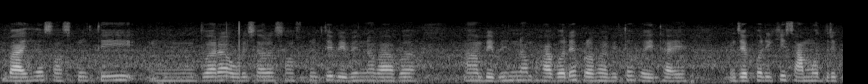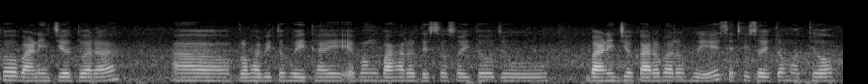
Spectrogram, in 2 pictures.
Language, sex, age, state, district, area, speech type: Odia, female, 45-60, Odisha, Koraput, urban, spontaneous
